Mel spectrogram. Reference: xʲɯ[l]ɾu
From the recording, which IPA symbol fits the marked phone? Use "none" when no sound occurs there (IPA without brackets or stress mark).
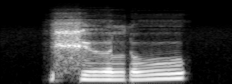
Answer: l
